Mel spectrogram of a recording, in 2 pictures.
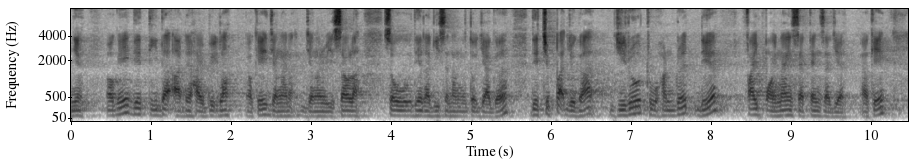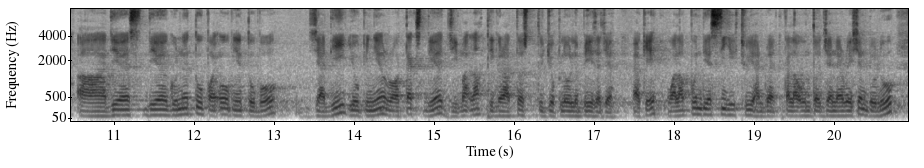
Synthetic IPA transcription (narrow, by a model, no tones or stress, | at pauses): ɲə | ʔokediət̪idaʔadaɦajbɾit̪̚lah | oked͡ʒaŋãnd͡ʒaŋãnɹisawlah | sodiəlaɡisənãŋunt̪ʊk̚d͡ʒaɡə | diət͡ʃəpat̪̚d͡ʒuɡaʔd͡ʒiɹot̪ɾuɦandɾət̪̚diə | fajfpɔjnːãjnsɛkənsad͡ʒəʔoke | ʔədiədiəɡunə̃t̪upɔ̃j̃nʔopuɲə̃t̪ubo | d͡ʒadijupiniə̃nɹot̪ɛksdiəd͡ʒimat̪̚laht̪iɡəɾat̪ʊst̪ud͡ʒopəloləbɪhsad͡ʒə | ʔokewalawpʊndiəsit̪ɹihãndɾət̪̚kalawunt̪ʊk̚d͡ʒɛnəɹesə̃ndulu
